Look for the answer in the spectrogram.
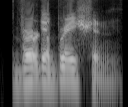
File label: "vertebration", American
